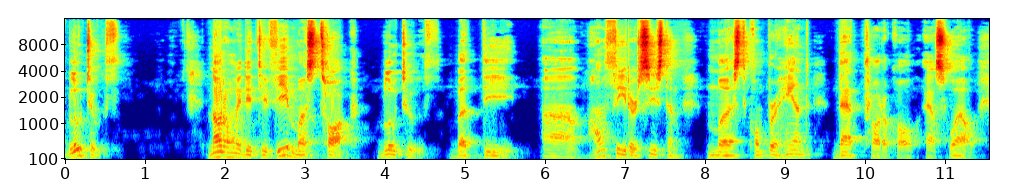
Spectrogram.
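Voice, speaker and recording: Speaking very slowly with long, frequent pauses, a man with a Brazilian accent uses a very deep, low pitch and lively intonation, with audible room echo. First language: Portuguese. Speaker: college instructor. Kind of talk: recorded lecture. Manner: halting, many fillers and restarts.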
